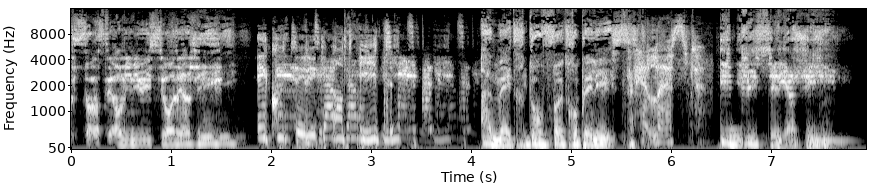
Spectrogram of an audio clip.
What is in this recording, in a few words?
Acap; NRJ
